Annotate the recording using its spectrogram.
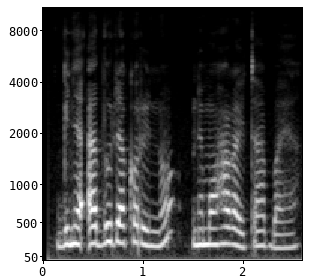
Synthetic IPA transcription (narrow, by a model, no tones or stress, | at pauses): ɡɪɲaʔaðuɾiakɔɾɪnɔ | nemɔɦaɣaitabaja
